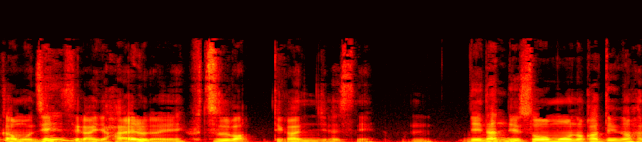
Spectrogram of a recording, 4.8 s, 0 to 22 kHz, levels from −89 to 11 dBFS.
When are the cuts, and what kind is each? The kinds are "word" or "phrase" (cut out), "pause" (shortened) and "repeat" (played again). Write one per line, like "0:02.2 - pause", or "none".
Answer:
0:03.3 - pause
